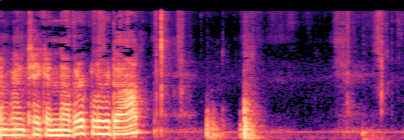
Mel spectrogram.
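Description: Sticky tape peels off a roll.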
